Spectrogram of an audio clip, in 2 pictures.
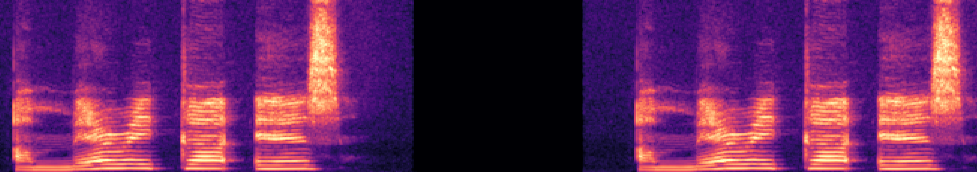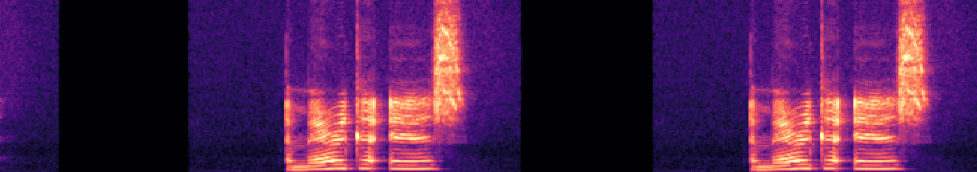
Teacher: the word's first mora has a low pitch, and all remaining mora in the word and the following particle have a high pitch. That said, the rise in pitch at the beginning of the word is usually quite gentle, even though standard binary pitch accent graphics like this can make it look quite dramatic. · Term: hebang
